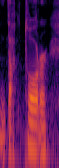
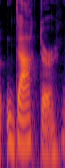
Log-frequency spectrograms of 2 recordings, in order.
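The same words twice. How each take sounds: First: "doctor" said the Spanish way, dok-TOR; Spanish "doctor", open second vowel; Spanish pronunciation. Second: "doctor" with an English r ending, DOK-ter; "doctor", stressed first syllable, reduced second; English pronunciation. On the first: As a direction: give "doctor" a full Spanish o at the end. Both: Shown as a demonstration. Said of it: "You just pronounce them a little bit differently".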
